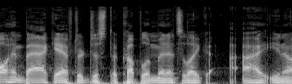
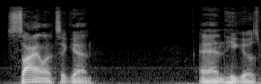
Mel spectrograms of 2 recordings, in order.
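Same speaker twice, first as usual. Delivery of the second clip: usual speaking voice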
